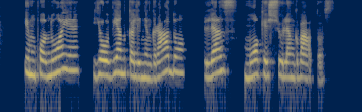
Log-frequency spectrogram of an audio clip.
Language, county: Lithuanian, Tauragė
